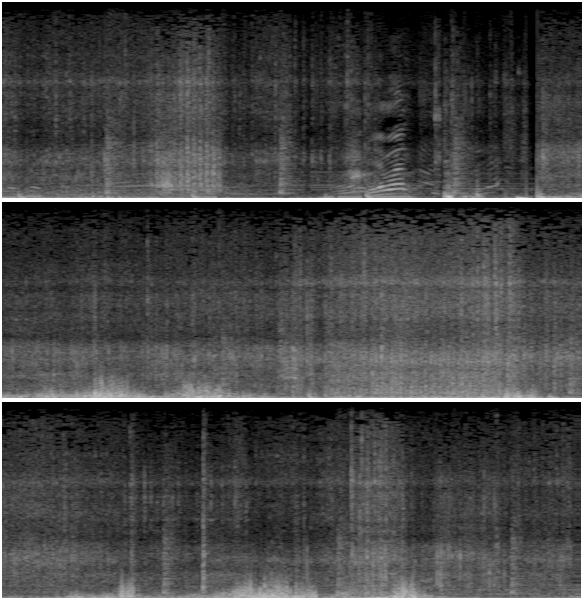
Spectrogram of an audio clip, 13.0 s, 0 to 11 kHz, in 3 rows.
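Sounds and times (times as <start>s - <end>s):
bike frame and chain rattling: 0.0s - 13.0s
bike tyre noise: 0.0s - 13.0s
rushing wind: 4.0s - 12.0s.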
